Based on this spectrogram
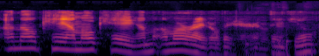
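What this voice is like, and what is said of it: Imitates another person's voice. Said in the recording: “trying to do a Peter Lorre impression ... I didn't go over so well ... Sounded like Peter Lorre with a plug up his ass”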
